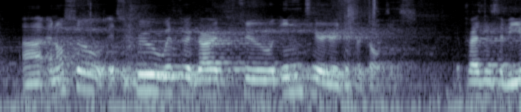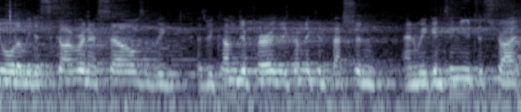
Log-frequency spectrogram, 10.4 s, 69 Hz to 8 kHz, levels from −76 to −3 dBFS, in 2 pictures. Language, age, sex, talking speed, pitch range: English, 30-49, male, 205 wpm, 115-140 Hz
